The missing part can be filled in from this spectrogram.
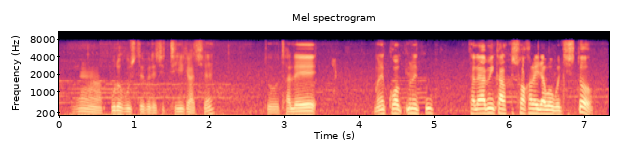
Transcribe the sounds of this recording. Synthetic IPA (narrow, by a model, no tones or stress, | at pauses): ɦãpuɾopud͡ʒʱt̪epeɾet͡ʃʰeʈʰikat͡ʃʰe | t̪ot̪ʰale | manekɔmanet̪u | t̪ʰaleamikalkesakʰalajd͡ʒabobolt͡ʃʰi̥st̪o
